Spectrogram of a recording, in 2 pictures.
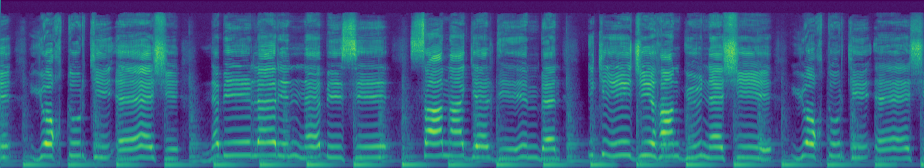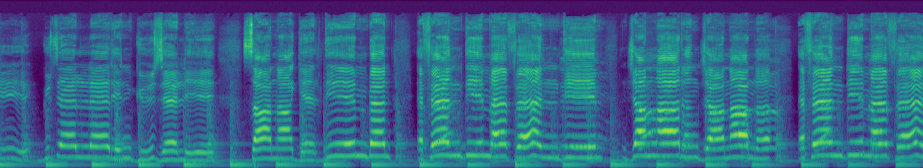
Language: Turkish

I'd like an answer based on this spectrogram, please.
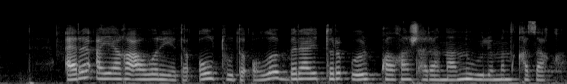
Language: Kazakh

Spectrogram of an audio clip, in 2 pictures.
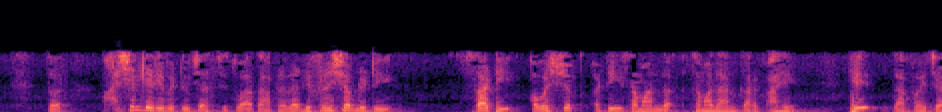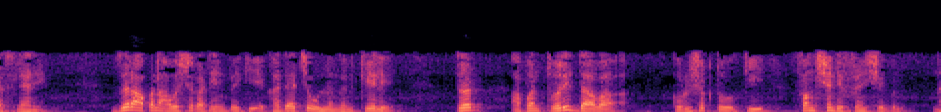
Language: Marathi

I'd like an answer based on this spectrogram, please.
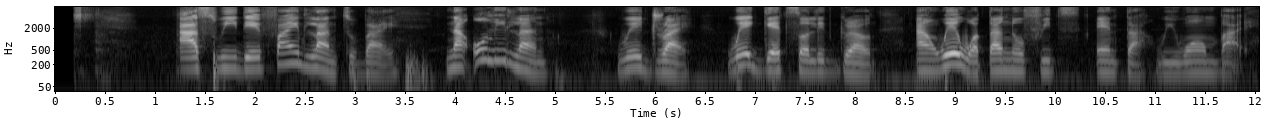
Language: Nigerian Pidgin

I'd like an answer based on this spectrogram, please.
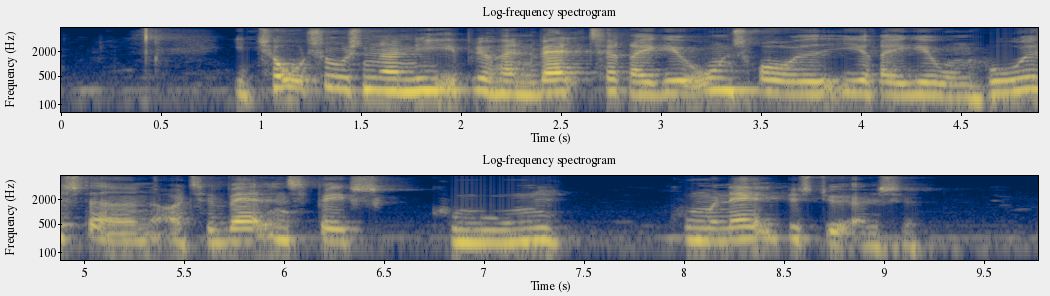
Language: Danish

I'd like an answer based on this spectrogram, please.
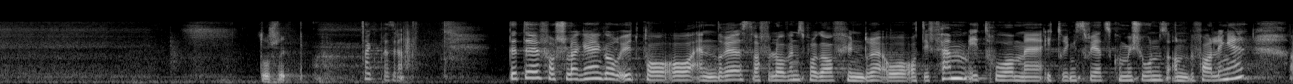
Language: Norwegian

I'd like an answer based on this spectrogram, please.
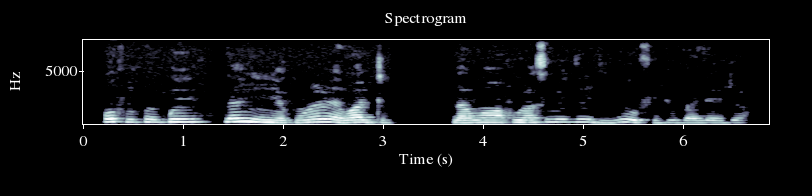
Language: Yoruba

